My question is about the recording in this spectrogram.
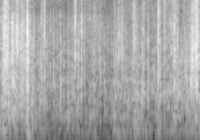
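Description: Clear plastic zip-top bag full of embroidery floss skeins crinkling as it is handled, an irregular run of small crackles.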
